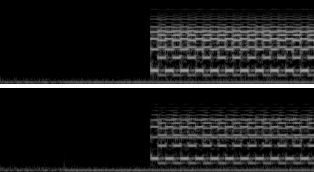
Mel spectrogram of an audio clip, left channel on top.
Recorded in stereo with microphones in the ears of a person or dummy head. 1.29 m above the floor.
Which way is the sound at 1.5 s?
40° left (ahead or behind).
